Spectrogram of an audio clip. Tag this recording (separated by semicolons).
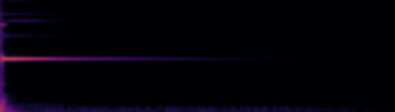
celeste; samples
